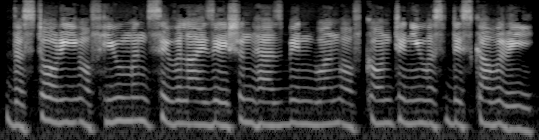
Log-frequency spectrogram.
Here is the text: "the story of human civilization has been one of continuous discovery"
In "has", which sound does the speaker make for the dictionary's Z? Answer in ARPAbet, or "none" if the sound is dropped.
Z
